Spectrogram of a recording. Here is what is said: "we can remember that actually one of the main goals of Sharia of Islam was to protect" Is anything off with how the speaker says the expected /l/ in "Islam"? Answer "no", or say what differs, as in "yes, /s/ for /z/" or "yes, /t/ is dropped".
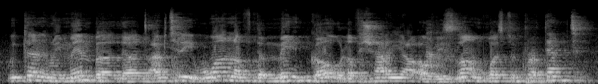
no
